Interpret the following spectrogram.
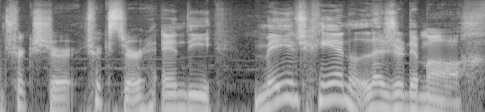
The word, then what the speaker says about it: Legerdemain: And then at level 3, this is when we get our Arcane Trickster and the Mage Hand Legerdemain, which is a French word. English people can pronounce it Legerdemain.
